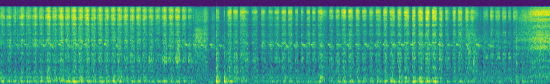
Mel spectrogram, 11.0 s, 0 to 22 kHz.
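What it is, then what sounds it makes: Pencil hatching on textured paper. An HB graphite pencil is scratched in hatching strokes across a large flat sheet of heavy textured mixed-media paper. It makes fast, steady rasping scrapes at about three to four strokes per second, with a low, grainy body and brief lulls near 4 and 10 seconds. The scratching continues in short, rhythmic bursts throughout.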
